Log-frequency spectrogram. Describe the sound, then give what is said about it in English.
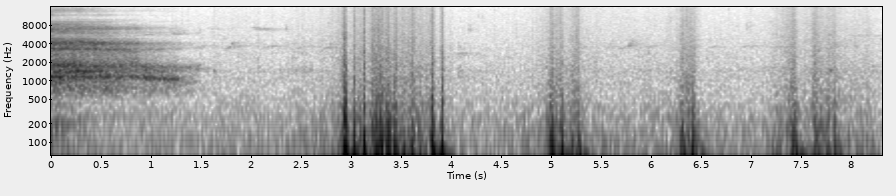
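Quiet breathing from a group breathing exercise: a deep exhale released after a held breath, followed by a few shorter, softer breaths, faint against a hushed background. “breathe in really deep, going deep, deep down into your lungs. Breathe in. And hold it so that the air goes all through our bodies and release.”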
